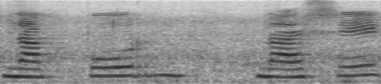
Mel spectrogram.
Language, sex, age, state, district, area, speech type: Marathi, female, 30-45, Maharashtra, Nagpur, urban, spontaneous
